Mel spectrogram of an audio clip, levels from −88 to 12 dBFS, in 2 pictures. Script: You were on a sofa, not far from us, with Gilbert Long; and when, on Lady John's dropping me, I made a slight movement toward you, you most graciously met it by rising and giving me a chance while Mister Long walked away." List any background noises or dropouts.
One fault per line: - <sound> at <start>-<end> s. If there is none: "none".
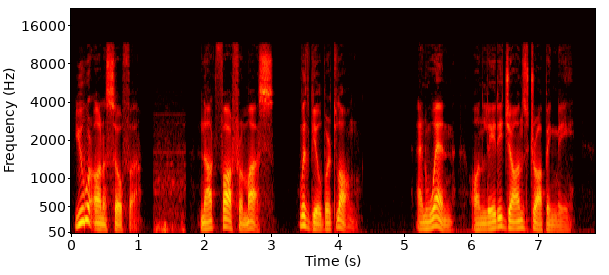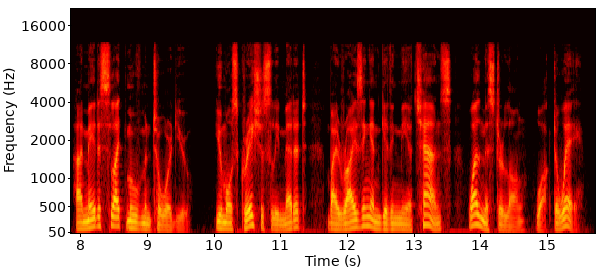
- laugh at 1.2-1.7 s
